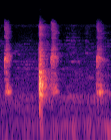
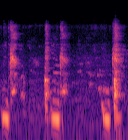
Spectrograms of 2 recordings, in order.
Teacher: Ang K at G ay napabilang sa pasara. Ang K ay walang tinig na binibigkas na K, K, K. Halimbawa, kalye, kami. Ang G naman ay may tinig na binibigkas na G, G, G.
